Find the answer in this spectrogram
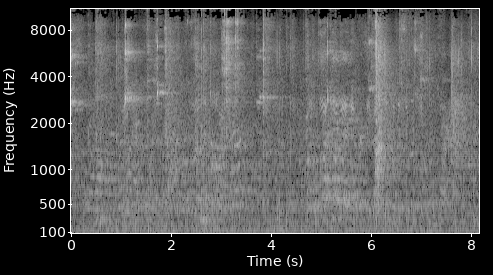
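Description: Badminton rally: sharp racket strikes on the shuttlecock, the loudest about six seconds in, with short shoe squeaks on the court mat, over the echoing chatter of a busy sports hall.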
